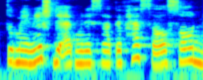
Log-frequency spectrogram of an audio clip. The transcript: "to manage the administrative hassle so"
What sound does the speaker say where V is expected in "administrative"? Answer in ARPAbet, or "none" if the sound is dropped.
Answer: F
